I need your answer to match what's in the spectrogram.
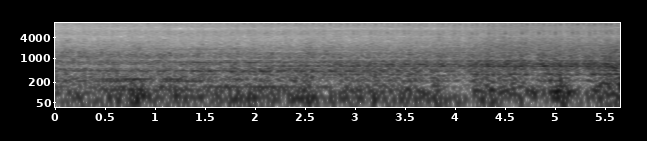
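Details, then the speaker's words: Yamaha outboard on a Pursuit 385 boat with a lumpy idle that still misfires after injectors 2 and 6 were swapped. Cylinder 6 is still missing with fuel confirmed good, and a lost signal to the coil is suspected. "still missing [Music] number six here still not do nothing that makes me think maybe we've lost a signal to our coil here"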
